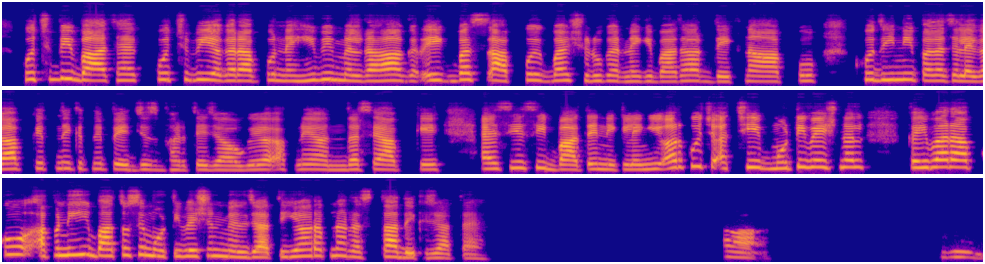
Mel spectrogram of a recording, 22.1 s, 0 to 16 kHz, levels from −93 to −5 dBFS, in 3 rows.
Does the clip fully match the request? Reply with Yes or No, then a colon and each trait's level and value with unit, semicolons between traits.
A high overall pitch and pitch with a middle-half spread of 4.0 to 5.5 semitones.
Yes: high, 245 Hz; average, 4.5 semitones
